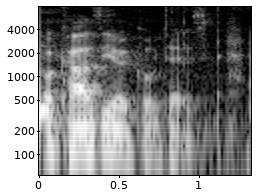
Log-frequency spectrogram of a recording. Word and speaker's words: Ocasio-Cortez: Ocasio-Cortez. – Alexandria Ocasio-Cortez.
